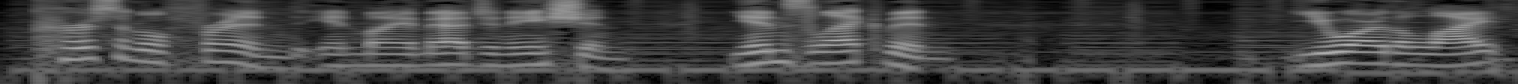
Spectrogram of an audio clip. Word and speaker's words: Jens: I have actual Swedish friends that confirm that the name is pronounced Jens, but he pronounces it Jens as a sort of Anglophile because he's really influenced by like Scott Walker and Morrissey and bands like that.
